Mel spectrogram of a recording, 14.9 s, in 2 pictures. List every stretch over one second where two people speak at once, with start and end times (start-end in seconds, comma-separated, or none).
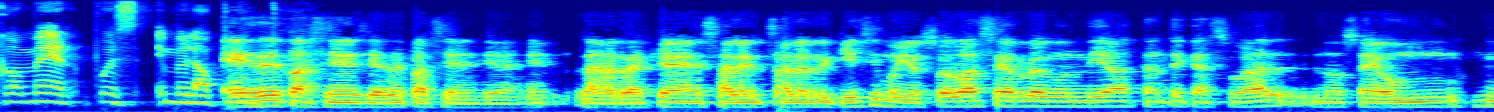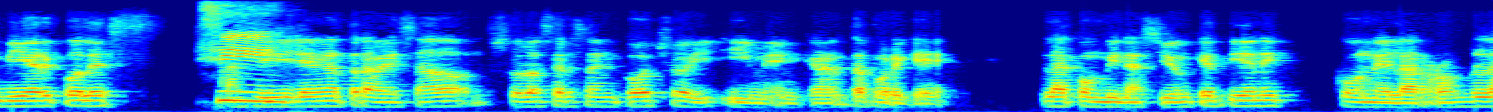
none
